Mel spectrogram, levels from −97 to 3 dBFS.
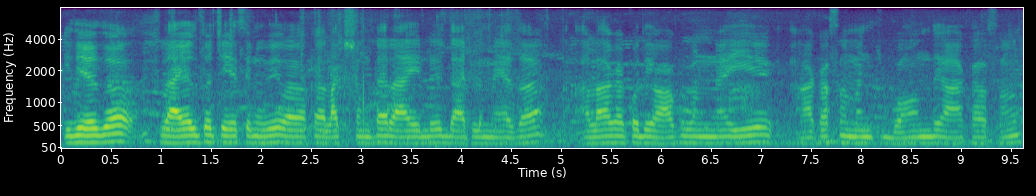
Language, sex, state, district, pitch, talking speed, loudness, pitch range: Telugu, male, Andhra Pradesh, Visakhapatnam, 140 Hz, 105 wpm, -19 LUFS, 130-145 Hz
